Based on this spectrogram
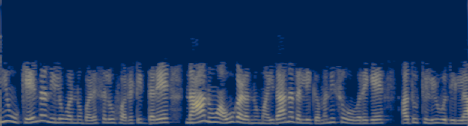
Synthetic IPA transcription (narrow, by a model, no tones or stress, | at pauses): niːʋukeːnd̪ɾɐniluʋɐnːubɐɭɛsɐluɦɔɾɐʈid̪ːɐɾe̞ | naːnuɐʋuɡɐɭɐnːumɐjd̪aːnɐd̪ɐlːiɡɐmɐnisuʋɐʋɐɾeɡe̞ | ɐd̪ut̪iɭijuʋud̪ilːɐ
